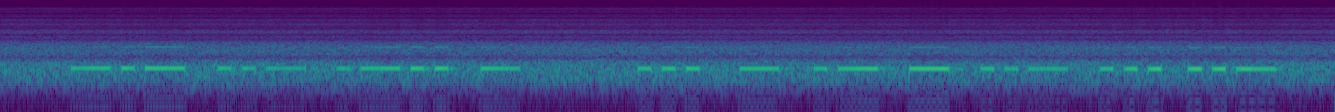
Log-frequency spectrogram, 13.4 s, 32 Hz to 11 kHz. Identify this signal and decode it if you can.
Morse code, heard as a keyed tone, hand-sent with a paddle, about 10 wpm, 310 Hz, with heavy radio static, fading and a narrow filter. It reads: KULT STATUSU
